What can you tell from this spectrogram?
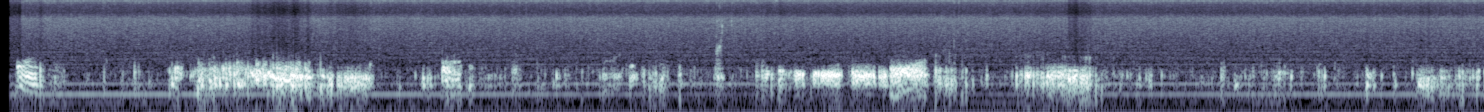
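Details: Stomach growling after cream of leek soup: repeated low gurgling, bubbling rumbles in bursts with brief quiet gaps; digestion bowel sounds (borborygmi).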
